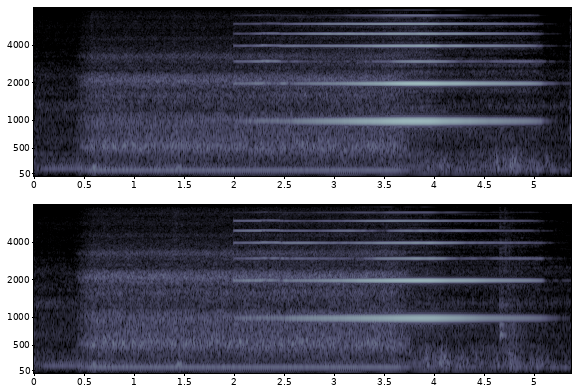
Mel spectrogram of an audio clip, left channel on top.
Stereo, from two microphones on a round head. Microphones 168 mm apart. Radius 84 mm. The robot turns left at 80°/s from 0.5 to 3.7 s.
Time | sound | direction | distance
2.0 | a violin | 135° right | 0.7 m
